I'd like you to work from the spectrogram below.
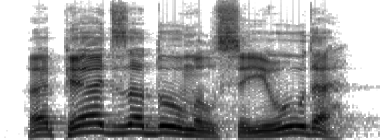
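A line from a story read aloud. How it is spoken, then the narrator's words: Sudden clear shout. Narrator (Russian): кричал своим ясным голосом, внезапно разрывая глухое молчание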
